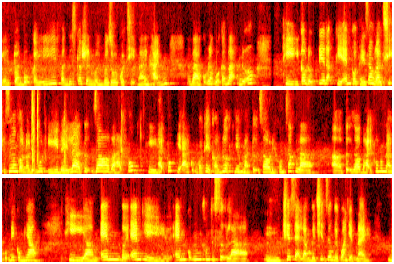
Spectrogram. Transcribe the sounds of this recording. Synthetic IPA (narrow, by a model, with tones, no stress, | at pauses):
t̪waː˨˩nɓo̰˧˨kaː˨˦jfə˨˩nɗi˦˥ska˦sə˨˩nməː˨˦nvɨ˨˩əzo˨˩jku˧˩ət͡ɕḭ˧˨vaː˨˩ʔa˧jŋ̟xa˨˦jŋ̟ | vaː˨˩kʊ̰˧˥ŋ͡mlaː˨˩ku˧˩əkaː˦˥k̚ɓa̰ː˧˨nːɨ̰˧˥ə | t̪ʰi˨˩kə˧wɗə˨˩wt̪i˧ənʔa̰ː˧˥t̪ʰi˨˩ʔɛ˧mkɔ˨˦t̪ʰə˨˦jza˨˩ŋlaː˨˩t͡ɕḭ˧˨zɨ˧əŋkɔ˨˦nɔ˨˦jɗe˨˦nmo˨˩t̚ʔi˨˦ɗə˨˦jlaː˨˩t̪ɨ̰˧˨zɔ˧vaː˨˩ɦa̰ː˧˨jŋ̟fʊ˦˥k͡p̚t̪ʰi˨˩ɦa̰ː˧˨j̟fʊ˦˥k͡p̚t̪ʰi˨˩ʔaː˧jkʊ̰˧˥ŋ͡mkɔ˨˦t̪ʰe˧˩kɔ˨˦ɗɨ˨˩ək̚ɲɨ˧ŋmaː˨˩t̪ɨ̰˧˨zɔ˧ɗe˧˩xə˧wŋ͡mt͡ɕa˦˥k̚laː˨˩ | ʔəː˨˩t̪ɨ̰˧˨zɔ˧vaː˨˩ɦa̰ː˧˨jfk͡p̚lʊ˦˥na˨˩jkʊ̰˧˥ŋ͡mɗi˧kʊ˨˩ŋ͡mɲa˧w | t̪ʰi˨˩ʔəː˨˩ʔɛ˧mvəː˨˦jʔɛ˧mt̪ʰi˨˩ʔɛ˧mkʊ̰˧˥ŋ͡mxə˧wŋ͡mt̪ʰɨ˨˩k̚sɨ̰˧˨laː˨˩ | ʔt͡ɕi˧əsɛ˧˩laː˨˩ŋvəː˨˦jt͡ɕḭ˧˨zɨ˧əŋvəː˨˦jkwaː˧nɗi˧˩əmna˨˩j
